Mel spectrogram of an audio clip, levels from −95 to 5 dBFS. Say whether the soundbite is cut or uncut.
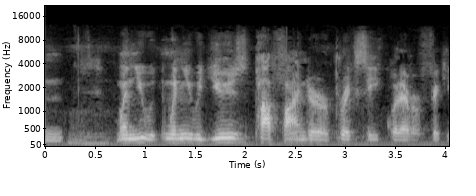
uncut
